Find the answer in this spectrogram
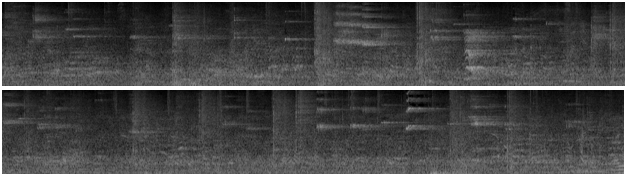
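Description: Sound of a busy badminton hall during matches: sharp racket hits on the shuttlecock at irregular intervals, short high squeaks of shoes on the wooden court floor, and a steady background of voices.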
